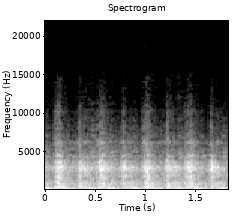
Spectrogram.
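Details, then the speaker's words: 1990 Ford Thunderbird Super Coupe, stored four years, after fitting a new battery (old one frozen): fast, even cranking pulses about five a second with no drag; very little voltage deflection and good cranking speed. "had very little voltage deflection audibly we had a very good cranking speed"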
